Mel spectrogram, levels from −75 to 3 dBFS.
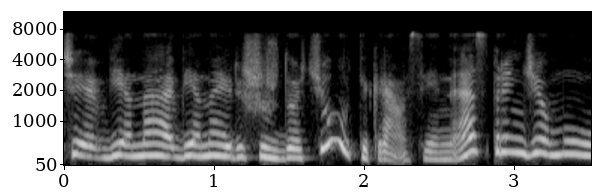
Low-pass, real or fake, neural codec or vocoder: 7.2 kHz; real; none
